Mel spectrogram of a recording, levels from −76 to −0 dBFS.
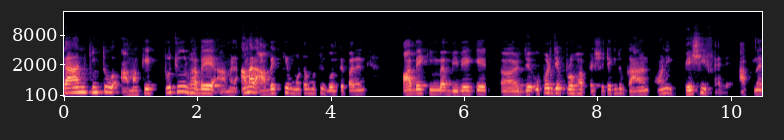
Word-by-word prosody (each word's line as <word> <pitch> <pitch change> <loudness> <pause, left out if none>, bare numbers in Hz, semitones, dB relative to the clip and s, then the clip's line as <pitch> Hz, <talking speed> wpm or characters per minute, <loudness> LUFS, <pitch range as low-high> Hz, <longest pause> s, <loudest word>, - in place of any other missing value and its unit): গান 185 +2 +8 0.2
কিন্তু 195 +1 0 0.3
আমাকে 125 +5 -2 0.3
প্রচুরভাবে 190 -5 +1 0.3
আমার 115 +2 -7
আমার 210 +3 +8
আবেগকে 165 +2 -1
মোটামুটি 155 +1 -7
বলতে 130 0 -2
পারেন। 135 +1 -2 0.7
আবেগ 155 0 +3
কিংবা 140 -1 +1
বিবেকের 135 +3 +1 0.3
আ - - -2 0.3
যে 135 - +3
উপর 180 +4 +1
যে 175 - +6
প্রভাবটা 155 -4 -1
সেটা 135 +3 -6
কিন্তু 160 +1 -9
গান 120 +3 -1 0.2
অনেক 165 +1 -3 0.2
বেশি 140 +5 +2
ফেলে। 470 - -17 0.2
আপনার 275 0 -5
155 Hz, 145 wpm, -23 LUFS, 135-180 Hz, 0.7 s, গান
